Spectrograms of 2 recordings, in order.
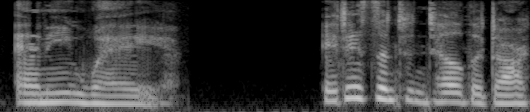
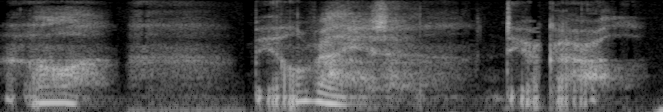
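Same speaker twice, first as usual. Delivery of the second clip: breathless, fading to a whisper; gasping for breath. Acted. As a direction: push words out between breaths. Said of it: "he gasps for breath".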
